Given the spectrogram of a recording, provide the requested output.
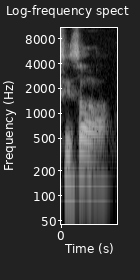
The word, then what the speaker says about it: Csiszar: In case people are interested, there's a scholar at Harvard, Alex Cesar, which is spelled C-S-I-S-Z-A-R, who's been working on the history of things like peer review systems in the sciences.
